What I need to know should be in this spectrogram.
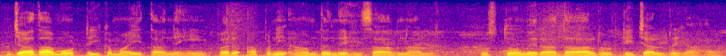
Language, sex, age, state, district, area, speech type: Punjabi, male, 30-45, Punjab, Pathankot, urban, spontaneous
